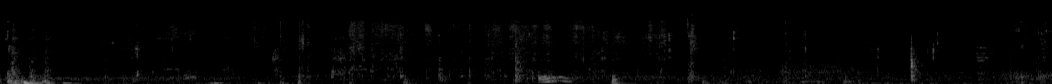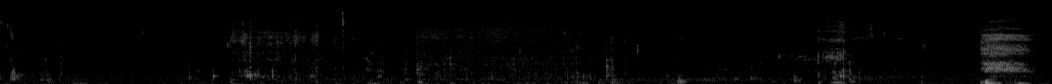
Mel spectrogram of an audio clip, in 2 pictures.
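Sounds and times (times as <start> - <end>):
person chewing food: 0.9 - 4.8, 5.9 - 14.6, 16.3 - 20.3.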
